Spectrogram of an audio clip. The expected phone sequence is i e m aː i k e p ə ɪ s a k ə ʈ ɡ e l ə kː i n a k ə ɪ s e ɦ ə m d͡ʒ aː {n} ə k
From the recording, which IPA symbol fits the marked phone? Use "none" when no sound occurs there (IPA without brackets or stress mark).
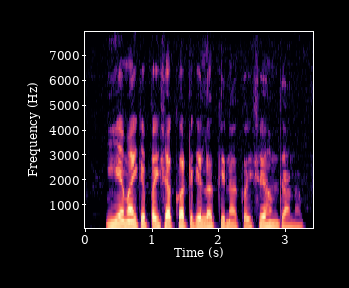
n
